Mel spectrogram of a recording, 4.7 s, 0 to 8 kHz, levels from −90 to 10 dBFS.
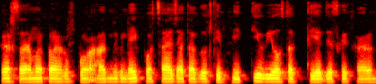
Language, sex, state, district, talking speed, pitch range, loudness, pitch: Hindi, male, Bihar, Jamui, 265 wpm, 105-110 Hz, -17 LUFS, 105 Hz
